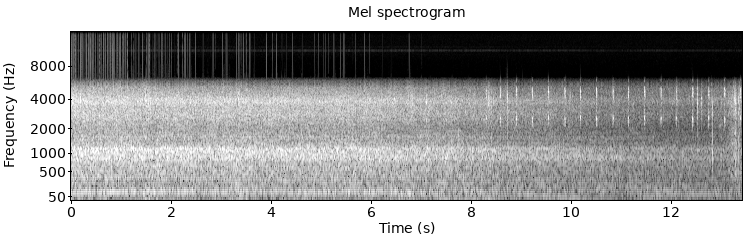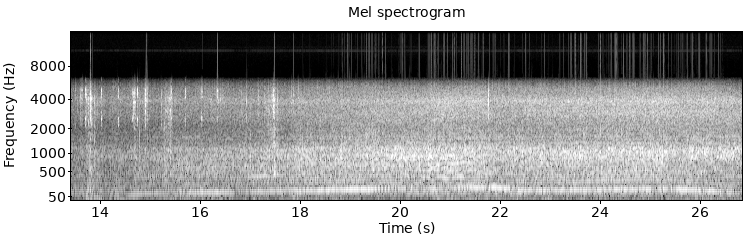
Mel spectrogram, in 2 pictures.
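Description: Renaultsport Mégane 225's 2.0-litre turbocharged four-cylinder under way at speed. It runs steadily, then eases off, sinking in pitch and level. About 14 seconds in there is a thump, then the engine pulls and rises in pitch until an upshift about 22 seconds in, holds a steady note, and eases off near the end.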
